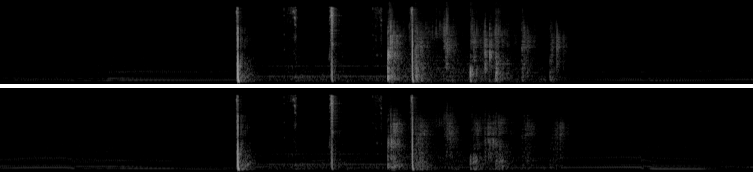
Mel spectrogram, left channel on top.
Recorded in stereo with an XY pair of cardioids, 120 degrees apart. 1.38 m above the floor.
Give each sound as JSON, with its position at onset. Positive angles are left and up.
{"t": 2.4, "sound": "scissors", "azimuth_deg": 20, "distance_m": 0.8}
{"t": 3.9, "sound": "running footsteps", "azimuth_deg": 70, "distance_m": 5.0}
